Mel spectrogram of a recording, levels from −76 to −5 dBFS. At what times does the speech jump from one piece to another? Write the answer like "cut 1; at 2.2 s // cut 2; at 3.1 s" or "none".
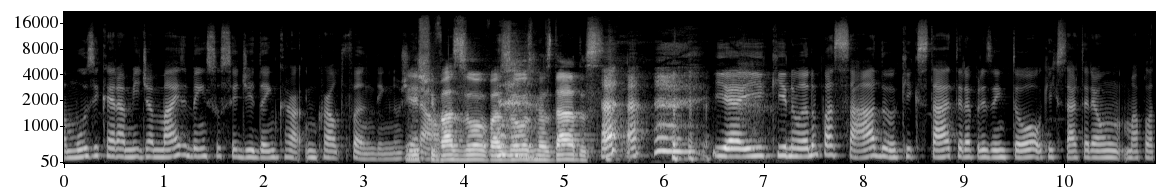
none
